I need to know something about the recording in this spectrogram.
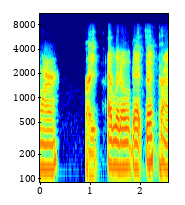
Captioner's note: laughing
